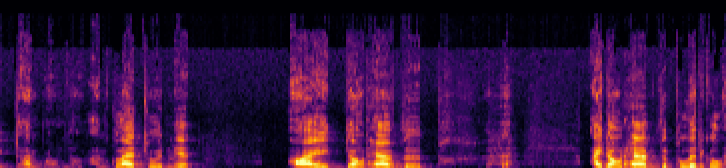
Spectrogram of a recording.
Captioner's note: chuckles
